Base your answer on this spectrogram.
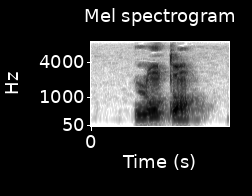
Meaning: obsolete spelling of longtemps
- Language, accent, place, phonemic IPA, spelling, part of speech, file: French, France, Lyon, /lɔ̃.tɑ̃/, long-temps, adverb, LL-Q150 (fra)-long-temps.wav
